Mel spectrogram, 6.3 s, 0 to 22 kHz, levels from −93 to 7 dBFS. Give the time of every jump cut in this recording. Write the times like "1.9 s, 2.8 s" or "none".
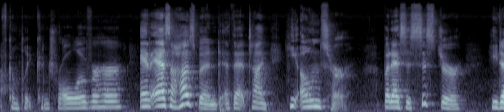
none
